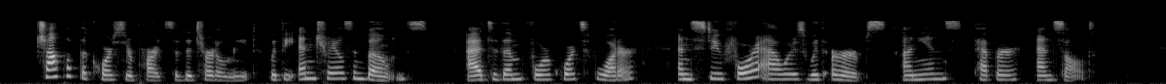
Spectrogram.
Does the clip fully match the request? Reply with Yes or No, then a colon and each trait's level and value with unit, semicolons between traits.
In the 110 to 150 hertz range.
No: high, 230 Hz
